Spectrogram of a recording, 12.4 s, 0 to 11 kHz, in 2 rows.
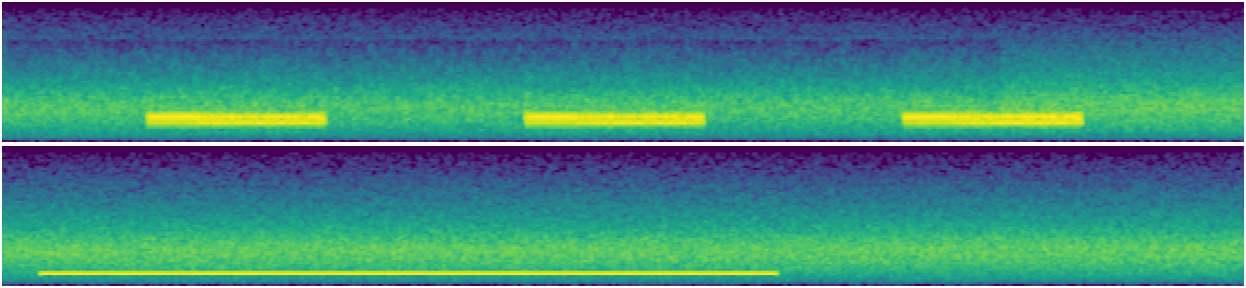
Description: Emergency Alert System (SAME) tones (header bursts, then the 1050 Hz attention tone), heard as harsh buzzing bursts, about 520.83 baud, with radio hiss and a squelch burst at the end.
